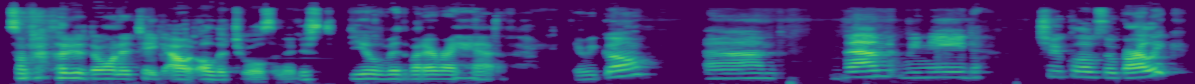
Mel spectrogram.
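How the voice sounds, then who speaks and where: A woman with a Swedish accent, a native Swedish speaker, giving a relaxed, chatty cooking demonstration in her home kitchen, with plenty of fillers. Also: mid-range voice. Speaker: cooking show host.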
